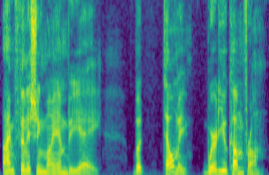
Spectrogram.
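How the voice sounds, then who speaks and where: A man playing a lively young male student. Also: mid-range voice, moderate pace, dry recording, studio quality, natural voice. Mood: friendly. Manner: lively, clearly enunciated. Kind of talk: scripted textbook dialogue. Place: recording studio.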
